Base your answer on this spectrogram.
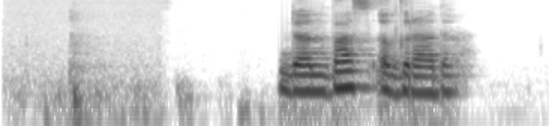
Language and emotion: Russian, neutral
